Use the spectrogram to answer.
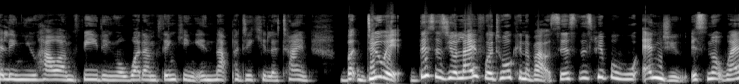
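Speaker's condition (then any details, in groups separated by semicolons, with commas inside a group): No condition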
